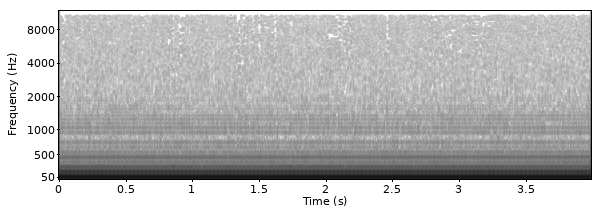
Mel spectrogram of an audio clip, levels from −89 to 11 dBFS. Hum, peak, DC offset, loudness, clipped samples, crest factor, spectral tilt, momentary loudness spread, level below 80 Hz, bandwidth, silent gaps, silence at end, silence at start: none; 0 dBFS; under 0.1%; -6 LUFS; 0.3%; 2 dB; -9.5 dB/octave; 0 LU; -2 dBFS; 1.4 kHz; none; 0 s; 0 s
